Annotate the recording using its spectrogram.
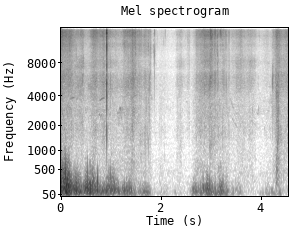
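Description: Wind gusts outdoors and rustles leafy bushes.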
